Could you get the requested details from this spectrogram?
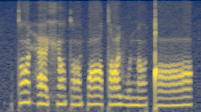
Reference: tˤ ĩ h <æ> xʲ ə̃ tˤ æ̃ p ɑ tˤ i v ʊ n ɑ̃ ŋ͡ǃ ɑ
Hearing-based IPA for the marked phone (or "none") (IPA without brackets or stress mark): æ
